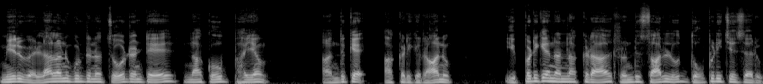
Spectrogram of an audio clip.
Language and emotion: Telugu, fearful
